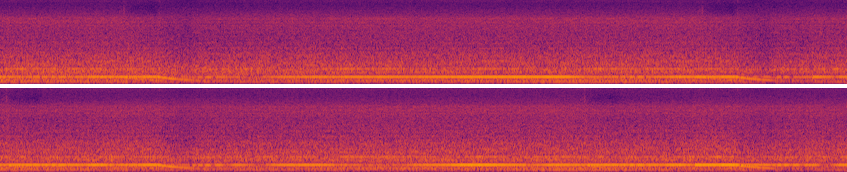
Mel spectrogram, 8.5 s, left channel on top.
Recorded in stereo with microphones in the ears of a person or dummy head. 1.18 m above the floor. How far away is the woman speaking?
No woman speaking in this recording.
